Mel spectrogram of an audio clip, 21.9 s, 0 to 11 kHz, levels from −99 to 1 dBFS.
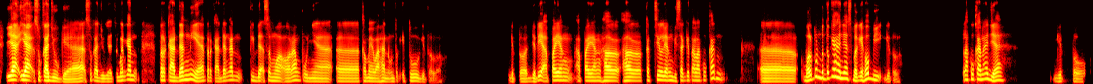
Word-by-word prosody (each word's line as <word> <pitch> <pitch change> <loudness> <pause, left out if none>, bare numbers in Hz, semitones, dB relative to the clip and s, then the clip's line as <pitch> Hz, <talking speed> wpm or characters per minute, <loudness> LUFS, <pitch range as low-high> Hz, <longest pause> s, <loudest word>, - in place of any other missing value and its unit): Iya 175 +2 +10
iya 175 -1 +10 0.2
suka 155 -1 +4
juga 110 -5 -3 0.4
suka 145 -1 -4
juga. 110 0 -6
Cuman 150 +3 -3
kan, 180 - +4 0.6
terkadang 155 0 +4
nih 190 - -1
ya, 125 - 0
terkadang 135 0 -4
kan, 165 -1 0 0.3
tidak 140 -2 -3
semua 140 -5 -2
orang 145 +7 0
punya, 120 -3 -6 0.4
eee, 115 -1 -2
kemewahan 125 -1 -2
untuk 115 - -12
itu, 125 +2 -11 0.2
gitu 100 - -14
loh. - - -21 1.4
Gitu. 110 - -10 0.2
Jadi 120 +8 -1
apa 140 +5 +1
yang 155 -2 0
apa 140 +1 -5
yang 140 0 -1
hal 140 0 +2
hal 140 -1 +1
kecil 165 +2 -2
yang 155 -1 0
bisa 135 0 -4
kita 155 0 -4
lakukan, 195 - -4 0.7
eee, 115 -1 0 0.2
walaupun 160 - +3
bentuknya 245 +4 +2
hanya 235 -6 +4
sebagai 155 -5 0
hobi, 185 -3 0
gitu 105 - -14
loh - - -33 1.2
lakukan 185 +1 0
aja! 155 -4 +1 1.0
Gitu. 115 -3 -11
140 Hz, 130 wpm, -22 LUFS, 120-160 Hz, 1.4 s, Iya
